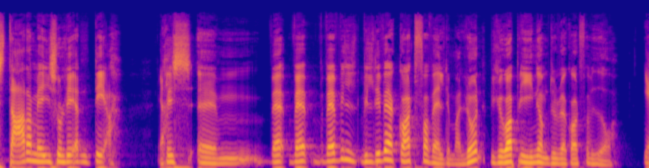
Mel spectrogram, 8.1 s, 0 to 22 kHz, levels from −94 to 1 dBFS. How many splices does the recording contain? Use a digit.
2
